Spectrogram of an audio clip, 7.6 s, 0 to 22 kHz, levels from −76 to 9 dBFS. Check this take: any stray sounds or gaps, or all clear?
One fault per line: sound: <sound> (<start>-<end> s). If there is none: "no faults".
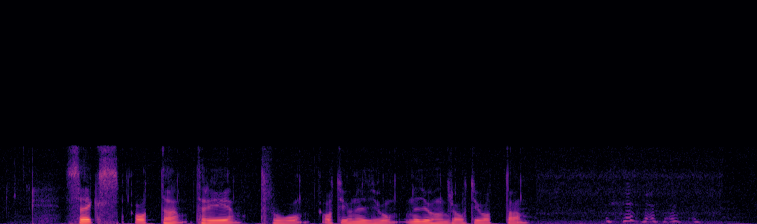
sound: laugh (6.1-7.1 s)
